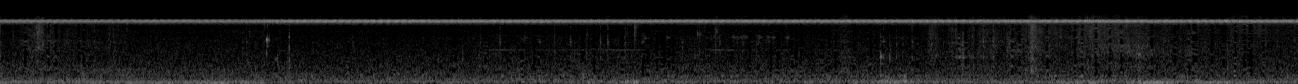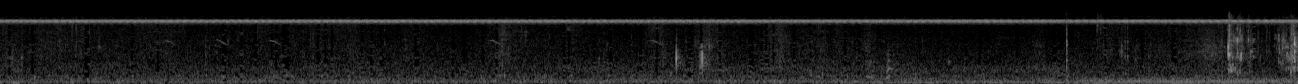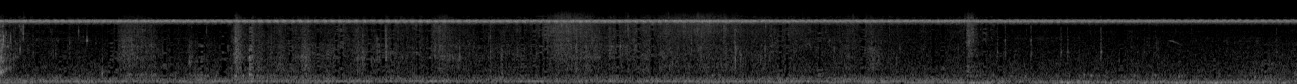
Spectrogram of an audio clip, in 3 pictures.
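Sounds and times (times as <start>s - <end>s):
crickets trilling: 0.0s - 38.9s.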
